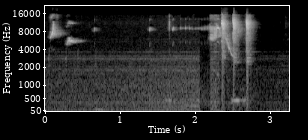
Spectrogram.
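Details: Female blue-black grassquit call used to excite captive males before song contests: a few thin very high whistled peeps, then a quickening run of faint ticks ending in three loud sharp high notes about a fifth of a second apart.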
